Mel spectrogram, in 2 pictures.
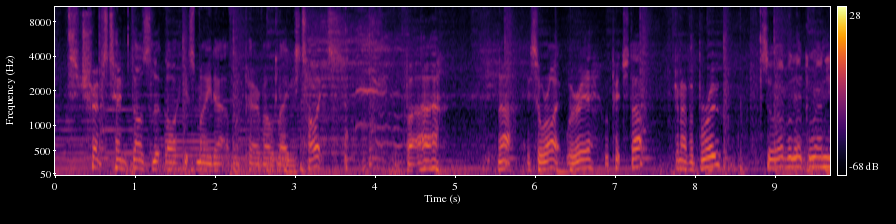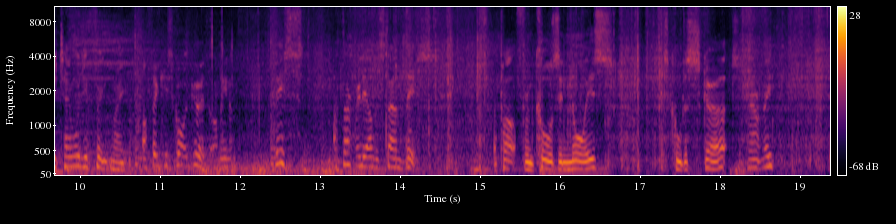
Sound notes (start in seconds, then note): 3.5 laughs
